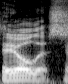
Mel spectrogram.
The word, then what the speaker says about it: Aeolus: Aeolus.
